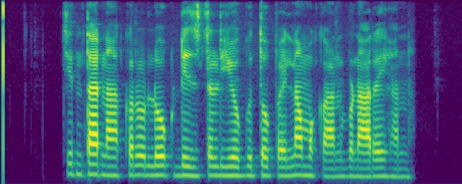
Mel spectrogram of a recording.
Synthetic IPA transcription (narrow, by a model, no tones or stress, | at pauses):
t͡ʃɪnt̪aːnaːkəɾoːloːkɖɪd͡ʒʈəljoːɡt̪õːpɛːlãːməkaːnbəɽaːɾəɦeːɦən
